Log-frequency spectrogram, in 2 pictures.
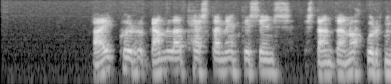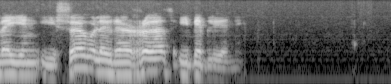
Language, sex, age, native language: Icelandic, male, 70-79, Icelandic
